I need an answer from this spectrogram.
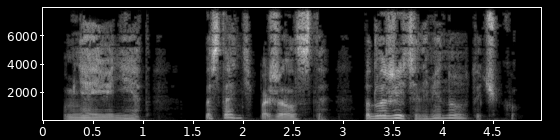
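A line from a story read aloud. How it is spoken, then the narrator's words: Pitiful voice. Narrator (Russian): говорил он жалким голосом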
